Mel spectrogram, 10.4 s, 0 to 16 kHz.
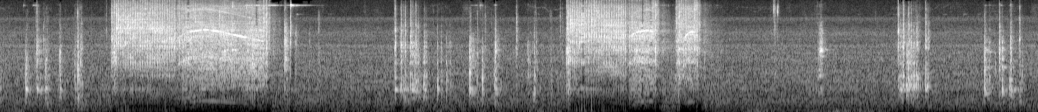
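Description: Ryobi P261 half-inch cordless impact wrench hammering on truck wheel lug nuts torqued to 120 ft-lb, run on speed 3. It goes in three bursts: a long one about a second in, another just past the middle and a short one near the end. Clicks and rattles of the socket and lug nuts fall in between.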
